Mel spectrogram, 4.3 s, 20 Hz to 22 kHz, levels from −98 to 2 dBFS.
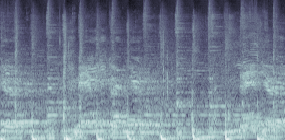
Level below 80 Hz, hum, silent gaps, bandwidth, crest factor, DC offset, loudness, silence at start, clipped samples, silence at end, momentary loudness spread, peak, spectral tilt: -20 dBFS; none; none; over 20 kHz; 14 dB; under 0.1%; -14 LUFS; 0 s; under 0.1%; 0 s; 3 LU; 0 dBFS; -5.5 dB/octave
